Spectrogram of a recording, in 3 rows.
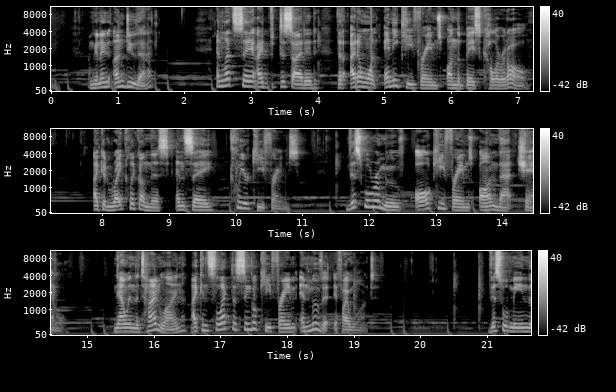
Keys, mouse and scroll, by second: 1.1 ctrl+z, 8.1-9.1 right drag, 11.1-12.1 drag, 16.5 click, 18.2 g, 19.6 click, 20.4-21.3 drag.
